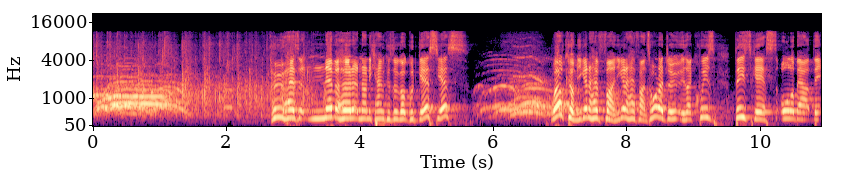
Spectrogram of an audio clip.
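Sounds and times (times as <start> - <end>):
audience applause: 0.0 - 3.6
speech: 2.7 - 5.6, 6.9 - 10.9.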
